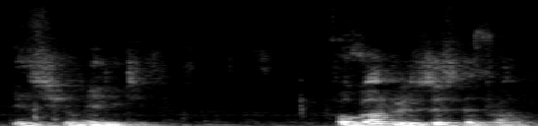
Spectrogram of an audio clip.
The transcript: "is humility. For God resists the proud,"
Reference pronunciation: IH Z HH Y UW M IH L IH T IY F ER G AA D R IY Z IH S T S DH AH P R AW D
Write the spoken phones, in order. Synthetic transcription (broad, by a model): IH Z HH Y UW M IH L IH T IY F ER G AA D R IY Z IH S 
